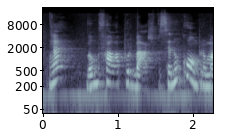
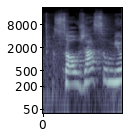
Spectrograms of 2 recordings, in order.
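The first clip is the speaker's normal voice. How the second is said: ordinary delivery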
